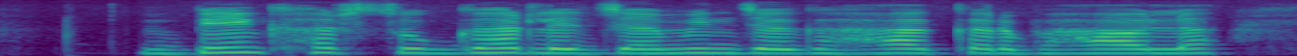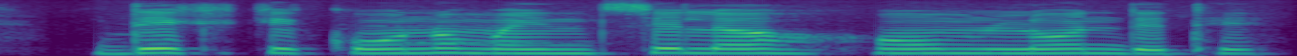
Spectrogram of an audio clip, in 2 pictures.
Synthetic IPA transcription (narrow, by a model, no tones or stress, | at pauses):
bẽːkʰəɾsʊɡʱəɾled͡ʒəmiːnd͡ʒəɡɦakəɾbʱaːwlə | d̪eːkʰkekoːnoməɪnseləhoːmloːnd̪eːt̪ʰeː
